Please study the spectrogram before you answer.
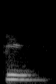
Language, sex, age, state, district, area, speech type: Urdu, female, 30-45, Bihar, Darbhanga, urban, conversation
